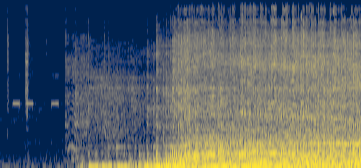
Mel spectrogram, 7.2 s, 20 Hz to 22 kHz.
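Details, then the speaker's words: Barn-find Mazda RX-7 rotary, first start after a complete rebuild and 25 years off the road: the starter whirs, then it catches and roars with an uneven, lumpy pulse and heavy shaking. Rough running from incorrect ignition timing; the turbo oil-feed banjo bolt was also leaking. "So, it started, and it actually was running pretty decent. But the motor was not too happy. It was shaking like crazy, uh running really rough."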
